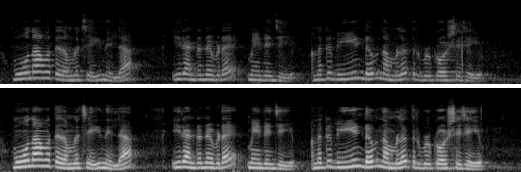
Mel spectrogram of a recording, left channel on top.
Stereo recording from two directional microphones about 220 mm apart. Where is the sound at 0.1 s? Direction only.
45° right (ahead or behind).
